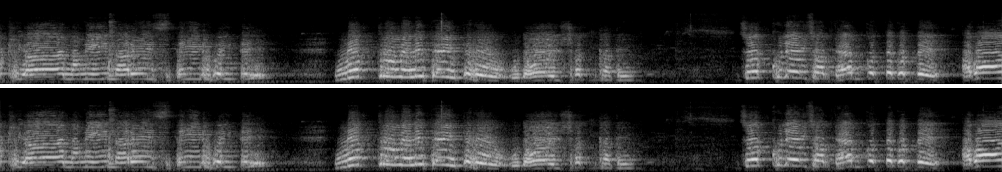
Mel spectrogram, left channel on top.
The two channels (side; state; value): both; normal; correlation 0.76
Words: মনে নারী স্থির হইতে, নেত্র মেলিতেই তো উদয় সাক্ষাতে। চোখ খুলে এইসব ধ্যান করতে করতে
